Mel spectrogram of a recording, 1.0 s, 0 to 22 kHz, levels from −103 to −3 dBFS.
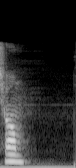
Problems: low volume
